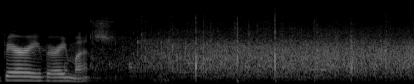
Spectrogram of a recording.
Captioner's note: clapping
